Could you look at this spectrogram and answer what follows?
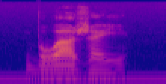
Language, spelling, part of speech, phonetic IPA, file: Polish, Błażej, proper noun, [ˈbwaʒɛj], Pl-Błażej.ogg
